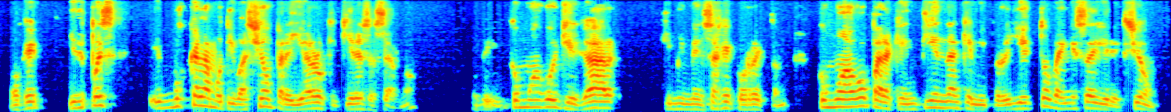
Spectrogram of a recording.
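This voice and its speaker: A man's voice: on the high side, slightly rough, no echo. A man giving a casual spoken talk on emotional intelligence, with a conversational manner and frequent check-ins with the listener. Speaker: host, emotional intelligence speaker.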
